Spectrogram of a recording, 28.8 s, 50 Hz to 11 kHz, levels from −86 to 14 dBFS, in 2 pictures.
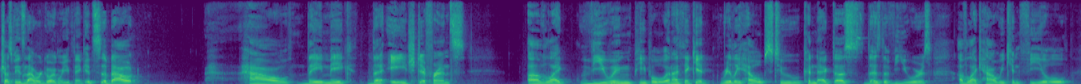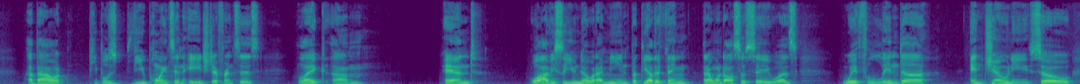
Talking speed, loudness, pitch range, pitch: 150 wpm, -20 LUFS, 130-140 Hz, 135 Hz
